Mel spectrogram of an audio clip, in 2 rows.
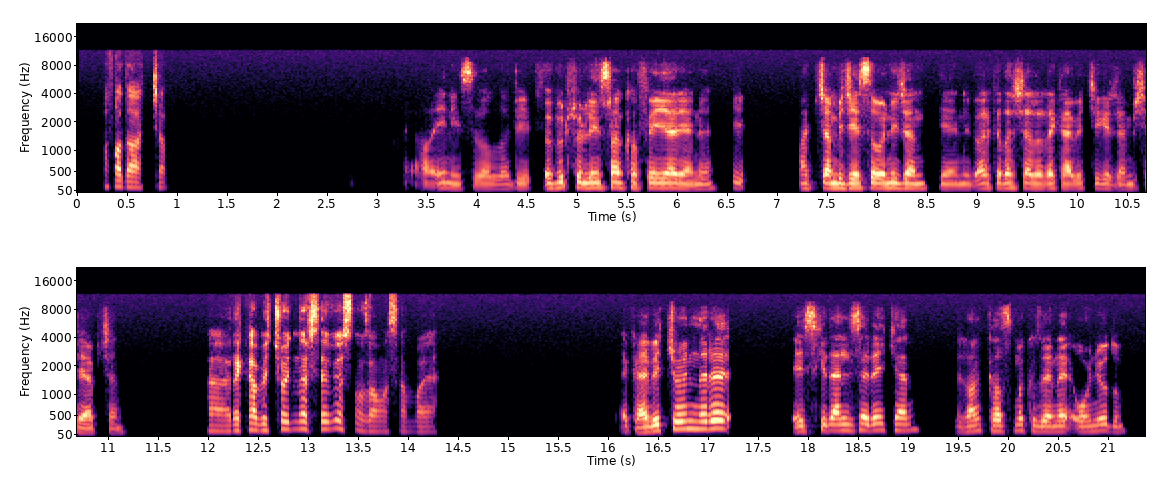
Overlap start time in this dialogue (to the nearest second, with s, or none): none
